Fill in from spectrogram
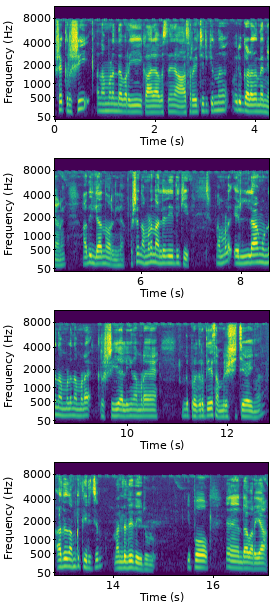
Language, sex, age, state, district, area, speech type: Malayalam, male, 30-45, Kerala, Palakkad, rural, spontaneous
